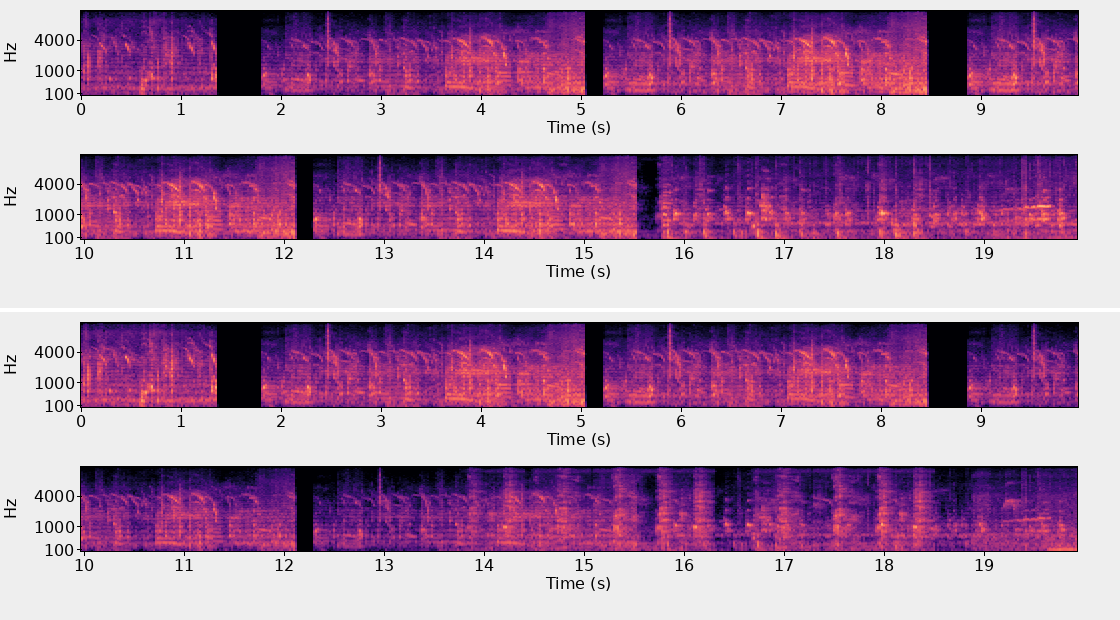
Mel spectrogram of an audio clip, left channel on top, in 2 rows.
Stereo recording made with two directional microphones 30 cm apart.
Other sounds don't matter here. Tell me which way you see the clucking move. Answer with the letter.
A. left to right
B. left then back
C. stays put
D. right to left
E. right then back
D.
